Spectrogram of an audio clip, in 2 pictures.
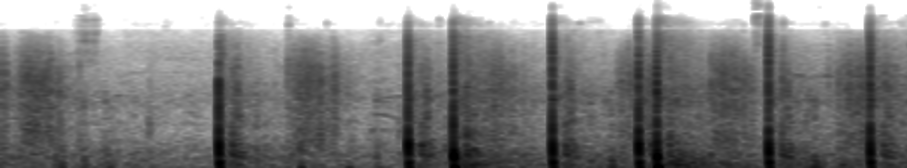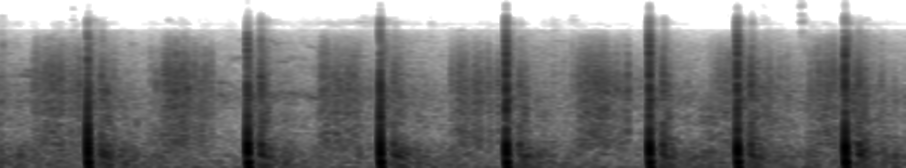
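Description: Fireworks display: aerial shells going off in an irregular, continuous series of sharp bangs, roughly one to two a second.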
